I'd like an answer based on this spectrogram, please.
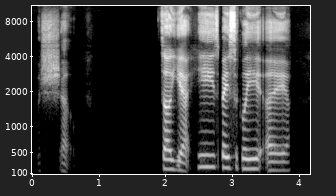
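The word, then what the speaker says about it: Micheaux: Yes, the X, that's how you pronounce his last name, Michelle.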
